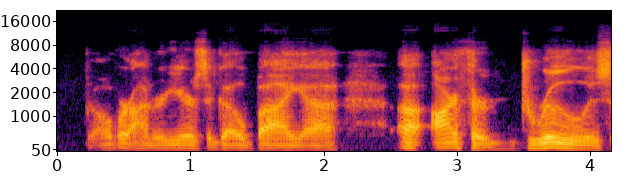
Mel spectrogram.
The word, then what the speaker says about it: Drews: And the answer to that, I think, that was supplied over 100 years ago by Arthur Drews. It looks like in English pronunciation, I think it's Drefts, though.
